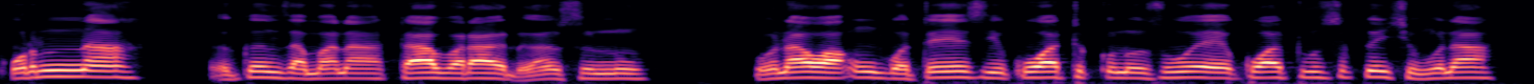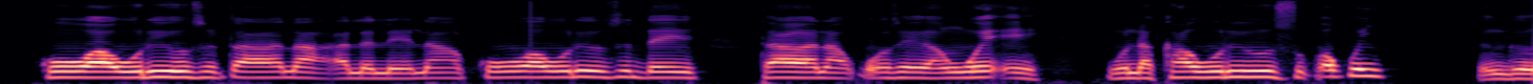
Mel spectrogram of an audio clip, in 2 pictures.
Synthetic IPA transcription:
kʼu˨ɾi˦nːa˦ | ɣḭ˨ki˦nza˨ma˨na˦ta˦va˨ɾa˦˨di˨a˦nsi˦nːu˦ | wu˨na˦wa˨i˦ŋɡʷa˨te˦s̬i˨ko˦wa˦ti˦kːi˨nu˨s̬u˦we˦e˨ko˦wa˦tu˦si˦ki˦nʃi˨vu˨na˦ | ko˦wa˦wu˦ɾju˦s̬u˦ta˦ɣa˦na˨a˨la˨le˨na˦ko˦wa˦wu˦ɾi˦ju˦s̬i˦da˨i˦ | ta˦ɣa˦na˨kʼo̰˦s̬a˦i˦ɡa˨n˦we˦ʔe˨ | wu˨nda˨ka˦wu˦ɾi˦ju˦su˦ɓa˦kʷi˦i˦˨ | ŋɡi˨

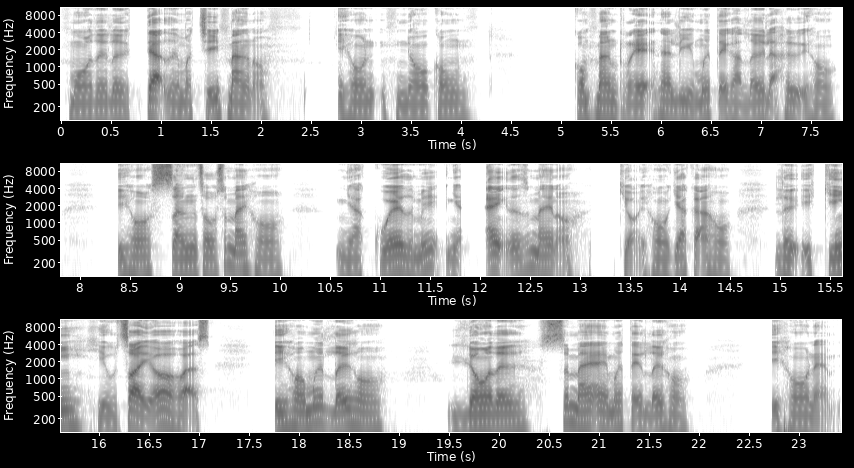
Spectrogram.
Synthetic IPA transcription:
mmõː˧˨ðɨ˧lɨ˧˨t̪ja˦ʔd͡zɨ˧mã˧t͡ʃi˦hmã˧ŋnʔõ̰˧˨ | i˧ɦõ˧nʲõː˨kõ˧ | kõ˧mã˧ŋɾeː˨˦ʔnã˧li˧˨mɨ̃˦t̪e˧˨˧a˧lɨ˦la˨ʔhɨ˧˨i˧ɦõ˧ | i˧ɦõ˧sə̃˧ŋt͡so˧wsa˦mẽ˦ɦõ˧ | ɲã˧kʷe˦ðɨ˧mĩ˦ʔɲã̰˧ʔẽ˦ʔd̪ɨ˧sə˦mẽ˧˦˧nʔɔ̰̃˧˨ | kjõ̰˨ʔḭ˨ɦõ˧kʲja˦kã̰˧ʔɦõ˧ | lɨ˧ʔi˧kĩː˦hju˧˨t͡sa˧˨˧oː˦˨hwa̰˧ʔs | i˧ɦõ˧mɨ̃˦lɨ˦ɦõ˧ | lʲõ˨d̪ɨ˧sɨ˦mẽ˨˦ẽ˧˨˧mɨ̃ː˦t̪e˨˦lɨ˦ɦõ˧ | i˧ɦõ˧nḛ̃˨

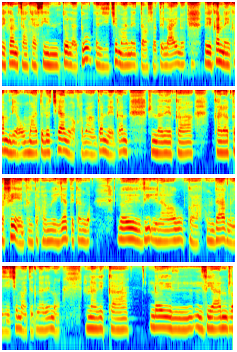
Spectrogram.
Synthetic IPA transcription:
d̪e˧ka˦nsa˧ŋxa˧si˧nt̪o˦la˨t̪u˦ka˧ji˨t͡ʃi˦ma˧ne˧t̪a˧ʂa˨t̪e˧la˧jlo˧jd̪e˧ka˦ne˧jka˦mblja˨wma˧t̪o˧lo˧t͡ʃa˦no˨ka˧ba˧ŋka˦ne˨ka˦nʐ̥e˧na˧d̪e˧ka˧ka˧ɾa˧ka˧ʂi˦˨ŋka˧ŋka˧fa˧mi˧lja˦t̪e˧ka˦ŋɡʷa˨ | lo˦jɾi˧na˧ɡu˦ka˨xu˧nd̪a˦ɾlo˨ji˨t͡ʃi˦ma˨t̪e˧t̪na˧ɾe˧no˨na˧ɾi˧ka˧ | lo˦˧dja˧nɾ

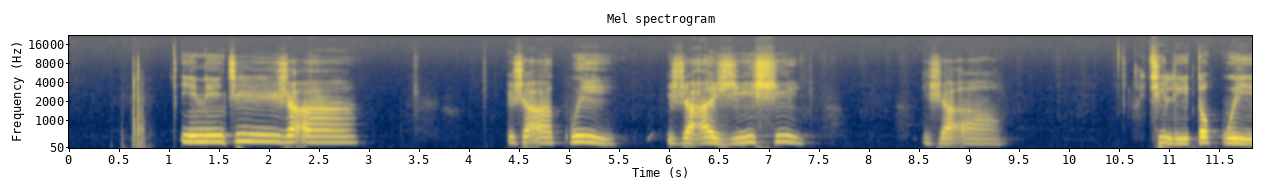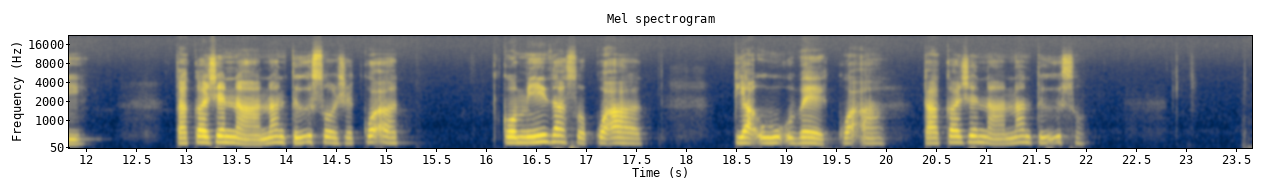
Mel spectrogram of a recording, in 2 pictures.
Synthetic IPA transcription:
i˧nĩ˧t͡ʃi˦ʒa˦˧ʔa˧ | ʒa̰˧ʔa˧kʷiː˦ | ʒa˧ʔa˧ʒi˧˦ʃi˦ | ʒa̰˧ʔa˧ | t͡ʃi˧li˧t̪o˦kʷiː˧ | t̪a˧ka˦ʒe˦nã˨nã˦nd̪ɨ˧˦so˧ʒe˧kʷa˦ʔa˧ | ko˧mĩ˦ða˦so˧kʷa˧ʔa˧ | t̪i˧a˧ʔu˦βe˦˨kʷa̰˧ʔa˧ | t̪a˧ka˦ʒe˦nã˨nã˦nd̪ɨ˧˦ʔso˧

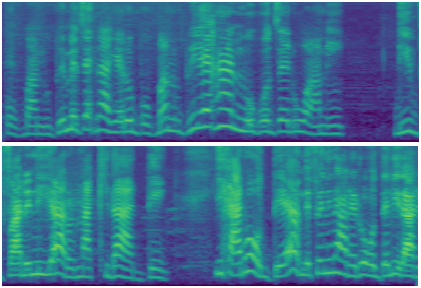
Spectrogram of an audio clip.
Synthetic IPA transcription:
bɔ˨ɡ͡ba˨nu˨du˨e˦me˦zɛ˦ki˦ɾa˨jɛ˦ɾo˦bɔ˨ɡ͡ba˦nu˨du˨˦i˦ɾɛ˦ɦa˦no˨˦ɡɔ˦d͡zɛ˦ɾu˦a˨mi˨ | di˦va˦ɾe˦ni˦ja˦˨ɾo˨na˨ki˦da˦˨dɛ˦ | i˦ka˨˦ɾɔ˦dɛ˨˦a˦˨m˨e˨fe˦ni˦ɾa˦˨ɾɛ˨ɾɔ˦˨dɛ˦ni˦ɾa˨ɾ

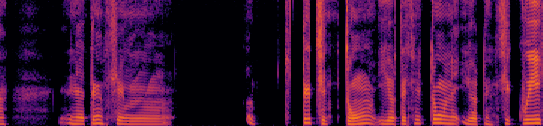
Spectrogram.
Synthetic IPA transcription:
nẽ˧t̪ɨ˦˧nt͡ʃi˧ | t̪ɨ˦t͡ʃĩ˧t̪ũ˨˦i˧jo˧t̪ɨ˧t͡ʃĩ˧t̪ũ˦˧nẽ˧ʔi˧o˧t̪ɨ˧nt͡ʃi˧kʷi˦

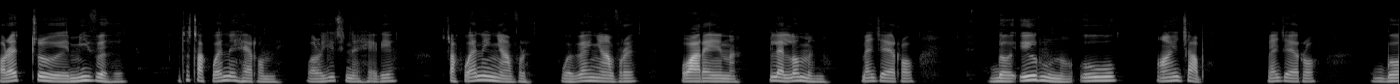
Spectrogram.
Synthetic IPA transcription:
o˨ɾe˦to˦˨e˨mi˦ve˨ɦe˨ | o˨ta˦ta˨kʷe˦ni˦˨ɦe˨ɾo˨me˨wa˨ɾo˨d͡ʒe˦ti˦ne˨ɦḛ˨ɾje̥˦ | ta˨ku˨e˦ni˦ɲa˨vɾe˨we˨ve˦ɲa˨vɾe˦˨ | wa˨ɾe˨na˨˦ | le˨lo˦me˨no˨ | me˦d͡ʒe˦˨ɾo˦ | ɡ͡bɔ˨e˦ɾu˨no˨ʔo˦wo˦ | o˦i˦d͡ʒa˨bo˨ | me˦d͡ʒe˨ɾo˦ | ɡ͡bɔ˦

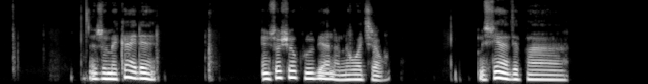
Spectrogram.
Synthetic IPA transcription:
n̩˨s̬ʊ˨mɪ̃˨kʰa˦˨dɛ˦ | n̩˨sɔ˦ɕᶣɛ˦kʰu˨ɾu˦bi˦a˦nã˨mɪ̃˦wɔ˦t͡ɕʰɪ˨ɾɛ˨wʊ˨ | mɪ̃˨sɥ̃a˨d͡zɪ˦pʰãː˦

